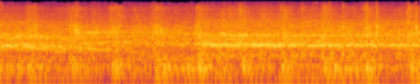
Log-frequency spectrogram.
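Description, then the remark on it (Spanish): A huge stadium crowd of Olimpia fans in Sajonia roars and cheers a goal by Arias against Sol de América. A dense, unbroken wall of shouting voices holds loud throughout and swells slightly halfway through. “El partido sufrido por el público de Olimpia, su equipo en la cancha de hablar, el grito franjeado que retumba en Sajonia.”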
